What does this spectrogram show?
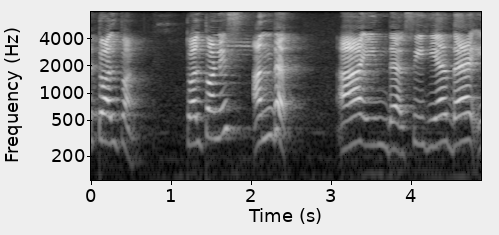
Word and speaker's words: अंदर: 12th one is andar. In the, see here the in is half. Then only you have to pronounce it as consonant sound. Then andar. The pronunciation is andar.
